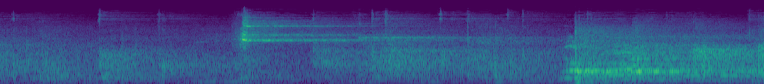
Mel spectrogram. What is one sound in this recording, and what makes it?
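A table tennis ball is knocked back and forth across a table with sharp clicks.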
